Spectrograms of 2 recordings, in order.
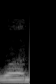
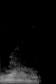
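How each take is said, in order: First: The name rhymes with 'on'. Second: The name rhymes with 'own'. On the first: This is how the speaker usually says it. "I always pronounce it Ron" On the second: This is how most people say it. "more people pronounce it Rohn"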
